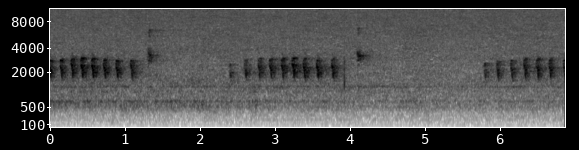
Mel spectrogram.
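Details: Blackbird alarm calling in a garden in May 2021: rattling series of sharp, rapid chink notes in three bursts, with a short higher squeaky note slipped in between bursts.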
